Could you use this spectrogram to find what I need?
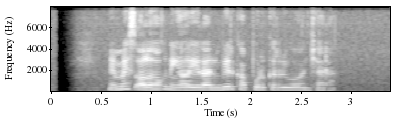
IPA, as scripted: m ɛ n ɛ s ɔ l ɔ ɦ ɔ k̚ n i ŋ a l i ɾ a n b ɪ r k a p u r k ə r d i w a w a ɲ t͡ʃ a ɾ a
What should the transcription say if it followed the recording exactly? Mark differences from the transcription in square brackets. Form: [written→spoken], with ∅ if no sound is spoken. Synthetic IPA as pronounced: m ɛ [n→m] ɛ s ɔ l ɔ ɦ ɔ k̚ n i ŋ a l i ɾ a n b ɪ r k a p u r k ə r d i w a w a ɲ t͡ʃ a ɾ a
